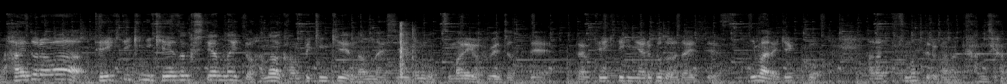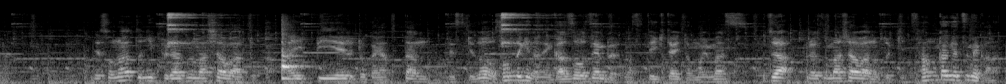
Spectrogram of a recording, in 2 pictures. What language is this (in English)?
Japanese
